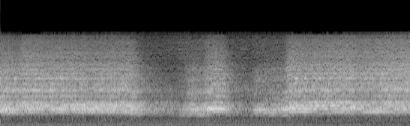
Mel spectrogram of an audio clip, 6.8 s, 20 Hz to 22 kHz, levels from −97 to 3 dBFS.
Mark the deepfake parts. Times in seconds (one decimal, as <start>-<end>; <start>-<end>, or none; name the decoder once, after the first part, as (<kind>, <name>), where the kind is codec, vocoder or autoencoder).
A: 0.0-3.5 (vocoder, WaveNeXt); 5.7-6.8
